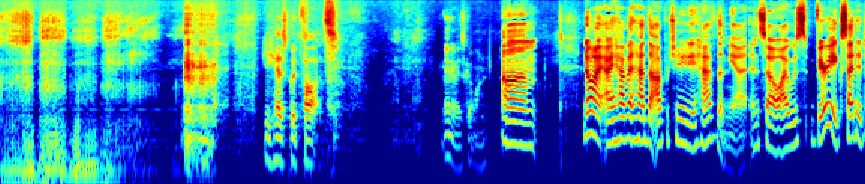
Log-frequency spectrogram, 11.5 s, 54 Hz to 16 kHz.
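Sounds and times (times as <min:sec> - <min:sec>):
cat purring while being held: 0:00.0 - 0:05.9
speech: 0:03.5 - 0:04.6, 0:05.9 - 0:11.5.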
